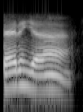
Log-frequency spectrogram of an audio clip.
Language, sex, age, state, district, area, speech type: Tamil, male, 60+, Tamil Nadu, Coimbatore, rural, conversation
